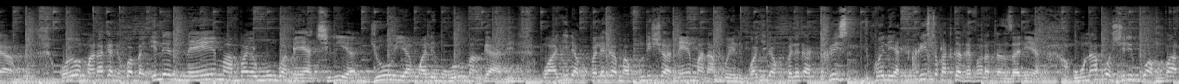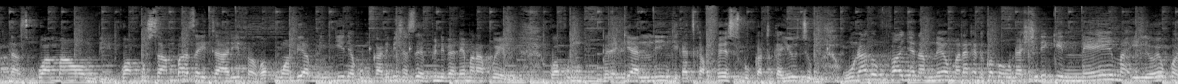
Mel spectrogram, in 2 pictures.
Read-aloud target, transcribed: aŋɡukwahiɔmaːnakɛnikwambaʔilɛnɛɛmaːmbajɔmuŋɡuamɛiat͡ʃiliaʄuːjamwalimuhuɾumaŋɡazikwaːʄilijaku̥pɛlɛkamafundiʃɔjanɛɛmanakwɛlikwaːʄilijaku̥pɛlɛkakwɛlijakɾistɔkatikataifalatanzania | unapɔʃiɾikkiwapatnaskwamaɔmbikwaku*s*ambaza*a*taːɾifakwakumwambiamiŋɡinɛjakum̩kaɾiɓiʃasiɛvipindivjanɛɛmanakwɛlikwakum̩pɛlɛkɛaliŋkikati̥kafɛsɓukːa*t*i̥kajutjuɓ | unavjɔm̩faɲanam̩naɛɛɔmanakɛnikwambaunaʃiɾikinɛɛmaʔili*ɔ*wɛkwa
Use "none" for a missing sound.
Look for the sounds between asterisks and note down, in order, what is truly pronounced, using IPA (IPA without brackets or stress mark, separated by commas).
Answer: s, i, t, ɔ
